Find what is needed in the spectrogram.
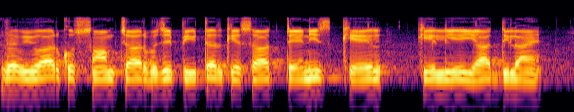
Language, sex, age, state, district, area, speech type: Hindi, male, 60+, Uttar Pradesh, Sonbhadra, rural, read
